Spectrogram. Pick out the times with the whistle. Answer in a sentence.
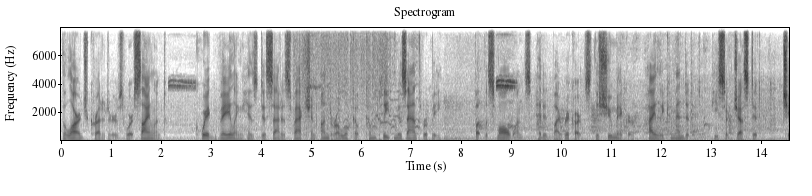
You can hear the whistle from 1.1 to 2.7 s and from 7.7 to 9.2 s.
